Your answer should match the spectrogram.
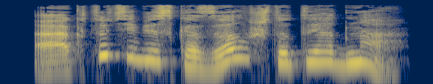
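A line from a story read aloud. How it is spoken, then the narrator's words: Perfectly calm question. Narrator (Russian): Совершенно спокойно вопросил Ронни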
